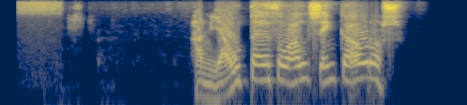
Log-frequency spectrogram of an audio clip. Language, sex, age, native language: Icelandic, male, 30-39, Icelandic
